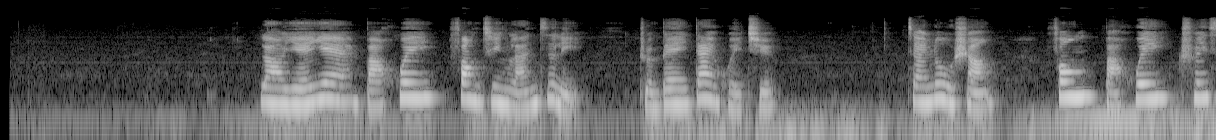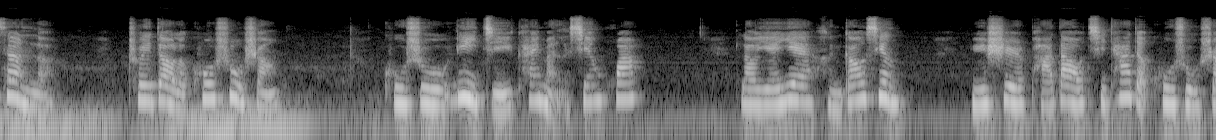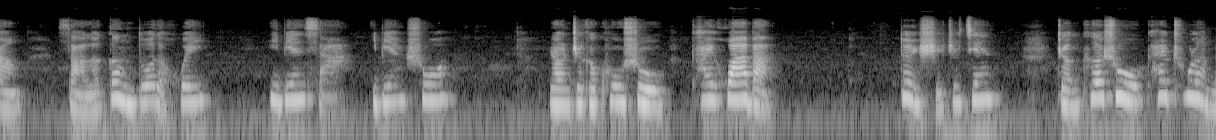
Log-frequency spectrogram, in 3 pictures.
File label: tingli, chinese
